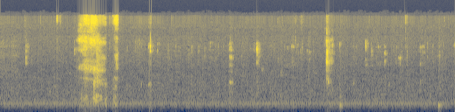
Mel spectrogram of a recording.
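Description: Close-miked chewing of rice and steamed fish, with wet mouth clicks and smacks. There is one louder crackly burst about a second in.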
